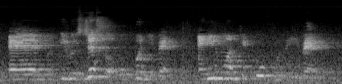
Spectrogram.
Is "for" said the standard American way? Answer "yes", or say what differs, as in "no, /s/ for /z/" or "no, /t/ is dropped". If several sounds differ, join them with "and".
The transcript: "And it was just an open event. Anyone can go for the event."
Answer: no, /p/ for /f/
